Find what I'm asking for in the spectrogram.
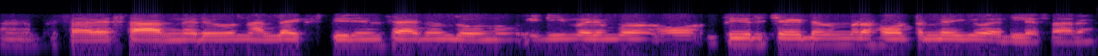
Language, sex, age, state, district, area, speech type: Malayalam, male, 18-30, Kerala, Idukki, urban, conversation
